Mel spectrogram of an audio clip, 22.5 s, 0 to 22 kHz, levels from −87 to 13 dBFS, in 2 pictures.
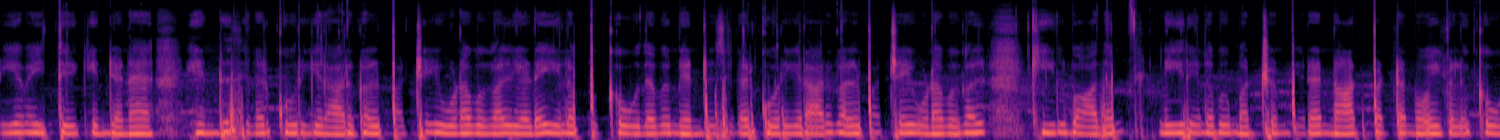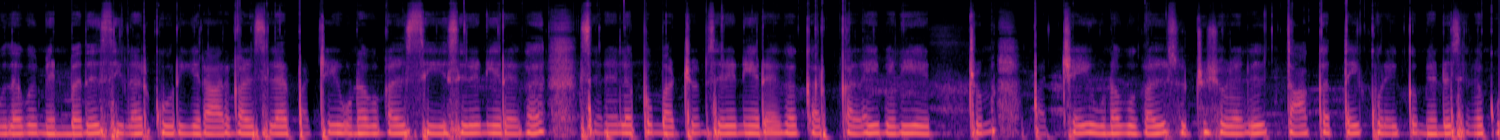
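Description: No technical faults are audible.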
